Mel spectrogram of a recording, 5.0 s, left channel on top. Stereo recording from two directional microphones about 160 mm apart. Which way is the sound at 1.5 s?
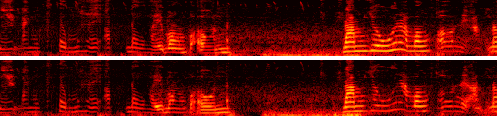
25° left (ahead or behind).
